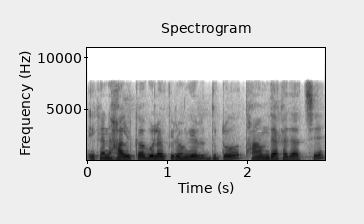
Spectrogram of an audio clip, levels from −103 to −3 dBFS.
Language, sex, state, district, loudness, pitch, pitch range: Bengali, female, Tripura, West Tripura, -15 LUFS, 225 Hz, 220-235 Hz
